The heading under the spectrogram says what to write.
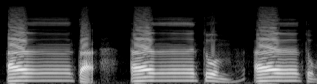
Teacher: nunnya kita samarkan ke huruf ta langsung, seakan-akan kita melafalkan huruf ta. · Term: ikhfa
